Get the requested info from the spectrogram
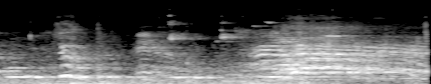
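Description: A volleyball being bounced on a hardwood gym floor, several knocks in the first couple of seconds. Players' voices call and shout around it in a large hall, loudest near the end.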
